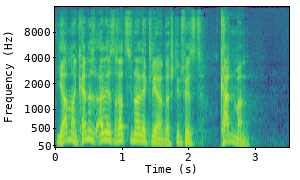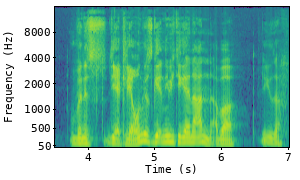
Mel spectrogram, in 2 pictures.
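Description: A man co-hosting a podcast, joking and reacting quickly with exclamations in casual chat. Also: mid-range voice, animated, a bit bright, breathy edge. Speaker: podcast co-host.

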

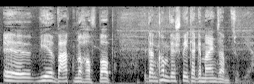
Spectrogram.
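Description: A man's voice: on the high side, sing-song, normal speed, faint music behind. An actor playing a teasing, skeptical teenage boy detective with a dry, needling manner in a German audio drama. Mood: skeptical, casual.

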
